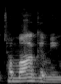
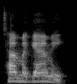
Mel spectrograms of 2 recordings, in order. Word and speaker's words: Temagami: You know, I had a friend, instead of saying Temagami, which is the correct pronunciation of it, he used to call it Tamagami. Tamagami. Because he reads it, it's Tamagami, right?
